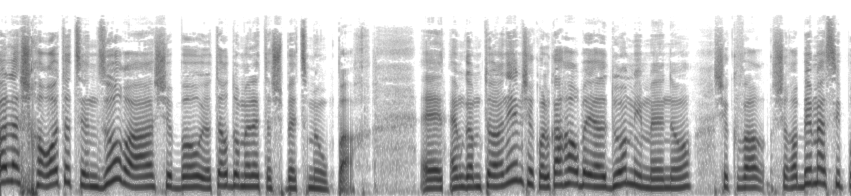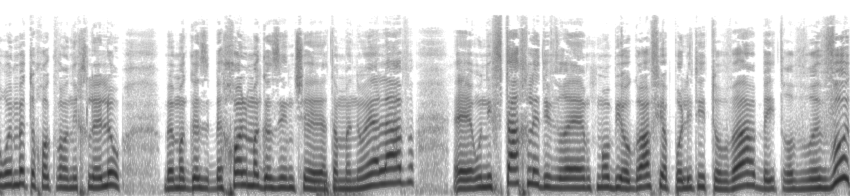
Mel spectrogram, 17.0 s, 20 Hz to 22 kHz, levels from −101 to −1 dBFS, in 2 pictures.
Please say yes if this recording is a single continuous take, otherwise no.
no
